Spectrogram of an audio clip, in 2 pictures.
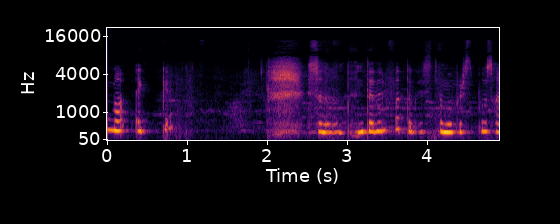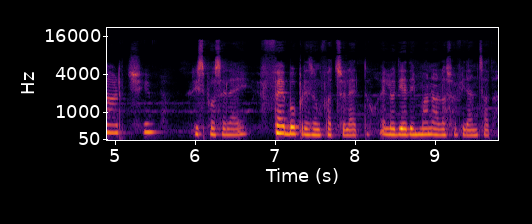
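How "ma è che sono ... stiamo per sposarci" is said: high, slow emotional reply; moved. A narrator's reading. Bride-to-be tells her fiancé she is happy to marry, moved. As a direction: speak as if moved to tears, pitched high. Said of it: "l'abbracciò commossa".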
